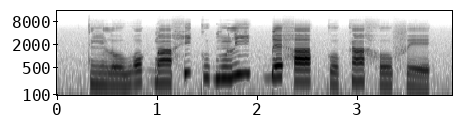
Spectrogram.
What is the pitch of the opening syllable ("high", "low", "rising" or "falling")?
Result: low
